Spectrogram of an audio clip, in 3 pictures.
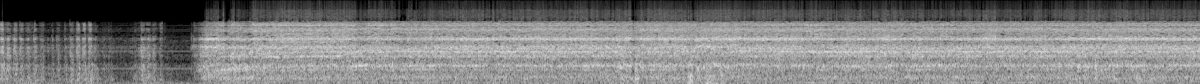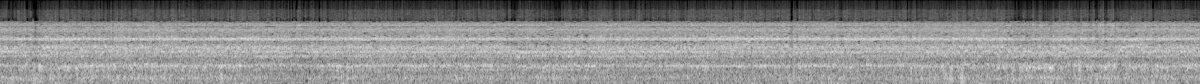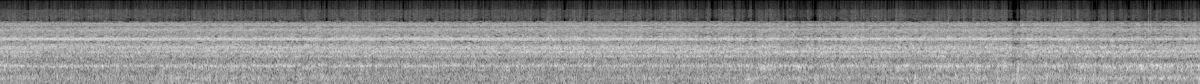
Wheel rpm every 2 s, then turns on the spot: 30, 170, 230, 230, 230, 230, 230, 230, 230, 230, 230, 220, 230, 230, 230, 230, 230, 220.
none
